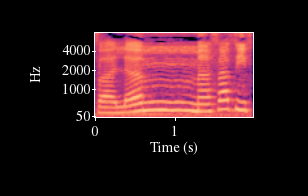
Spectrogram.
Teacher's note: fa fi fu gigi atas menyentuh perut bibir bawah.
